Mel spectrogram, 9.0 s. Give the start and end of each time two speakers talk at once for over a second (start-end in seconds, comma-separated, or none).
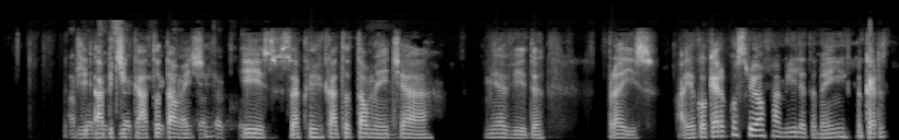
0.7-2.8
